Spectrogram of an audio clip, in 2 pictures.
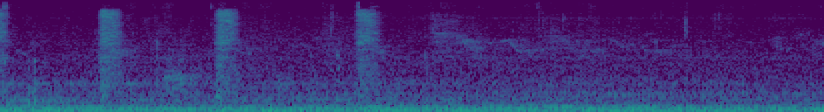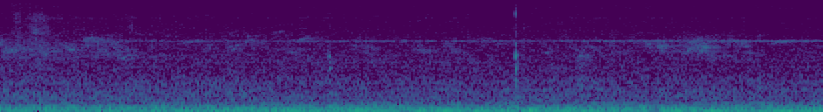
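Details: Pet rabbit sneezing dozens of times with an apparently itchy nose, owner worried but rabbit well days later: three quick sharp little puffs in the first second and a half, then one more, over low room rumble.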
